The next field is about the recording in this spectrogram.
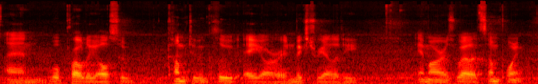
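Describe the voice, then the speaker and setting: A young man working as a VR researcher and developer, explaining his views in a measured, thoughtful way with frequent restarts. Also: deep voice. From United States. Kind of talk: explanatory interview talk. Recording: steady air conditioner hum behind. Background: air conditioning hum.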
